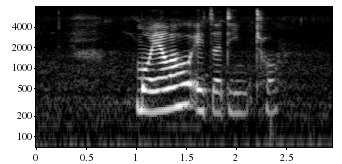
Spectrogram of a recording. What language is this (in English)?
Southern Sotho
